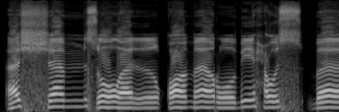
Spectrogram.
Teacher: Pada lafal asy-syamsu, di sini ada alif lam syamsiyah, yaitu alif lam yang ditulis tapi tidak dibaca, sehingga bacaannya langsung ke huruf shin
